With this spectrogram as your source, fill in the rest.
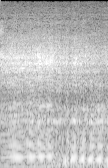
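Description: A motorcycle riding on a road keeps up a steady, close engine drone. The pitch dips briefly partway through and then picks back up, with no talking.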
